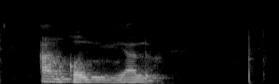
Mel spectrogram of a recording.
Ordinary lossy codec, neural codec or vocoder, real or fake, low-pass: AAC, 32 kbps; codec, 16 kHz, 2 kbps, X-Codec, HuBERT features, trained on balanced general audio; fake; 7.2 kHz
